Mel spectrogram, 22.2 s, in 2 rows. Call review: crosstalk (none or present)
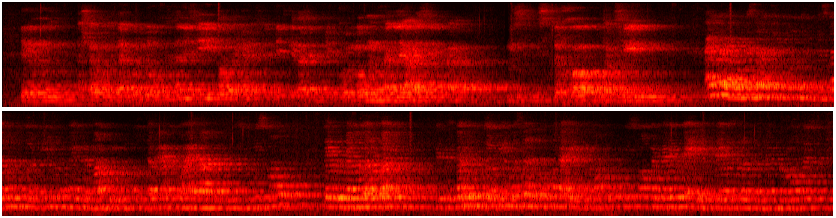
none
